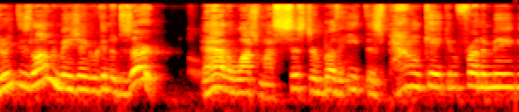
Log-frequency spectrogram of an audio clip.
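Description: An animated man speaks at a very fast pace. His pitch is high. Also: lively intonation. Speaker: podcast co-host. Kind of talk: casual chat.

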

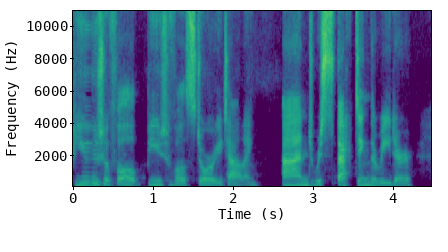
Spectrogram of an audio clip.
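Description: Here is a woman with an Irish accent. She talks at a fairly slow pace. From Ireland. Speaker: magazine founder and editor. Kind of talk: interview.

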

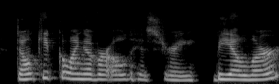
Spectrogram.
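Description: A woman with an American accent has an ordinary speaking voice, fairly high in pitch. She talks at a moderate pace with fairly even intonation against a quiet background. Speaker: podcast host. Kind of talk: casual chat. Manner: laughs often, conversational.

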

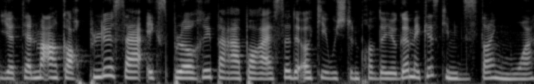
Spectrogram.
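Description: In a very clean recording with a silent background, a woman talks at a very fast pace with hardly any pauses and fairly even intonation. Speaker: podcast host and yoga teacher. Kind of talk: casual interview chat.

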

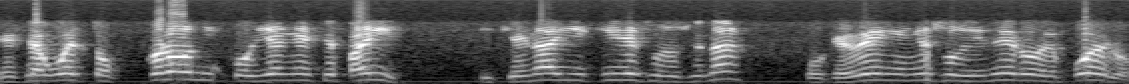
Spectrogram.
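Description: This is a man talking. His pitch is high. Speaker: caller. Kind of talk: call-in opinion.

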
